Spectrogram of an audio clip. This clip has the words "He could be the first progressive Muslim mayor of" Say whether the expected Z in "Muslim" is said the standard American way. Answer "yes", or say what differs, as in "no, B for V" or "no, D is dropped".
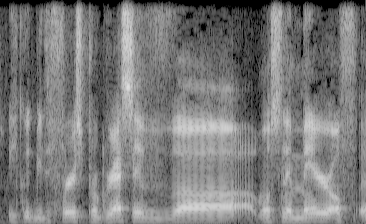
no, S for Z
